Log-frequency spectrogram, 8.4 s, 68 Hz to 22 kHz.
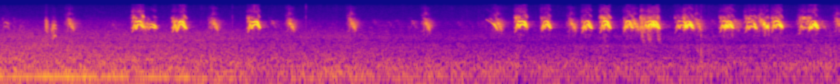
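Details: Sparrow chicks and parents together on 11 May 2019: bright high chirps, a few spaced notes at first, then a rapid, nearly continuous run of insistent chirping in the second half.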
